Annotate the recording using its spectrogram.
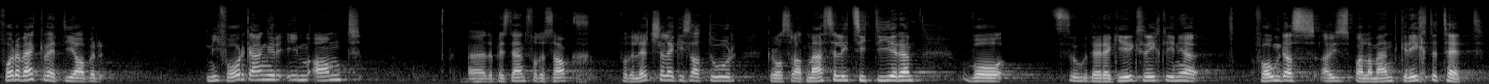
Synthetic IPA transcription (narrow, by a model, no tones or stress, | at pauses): fɔːɾəʋɛkːʋɛtiɑbəɾ | mifoːɾɡæŋːəɾɪmʔɑmt | ɛd̪əpɾɛsidæntfɔdəsɑkχ | fɔdəɾlɛt͡ʃtəlɛɡislɑtuːɾɡ̥ɾoːsɾɑːt̪mæsəlit͡sitiːəɾəʋo | t͡sʊdɛɾːɛɡiəɾɪksɾɪχtlinjə | fɔʊndɑsœʏs̬əspɑɾlɑmæntkɾɪχtəthɛt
